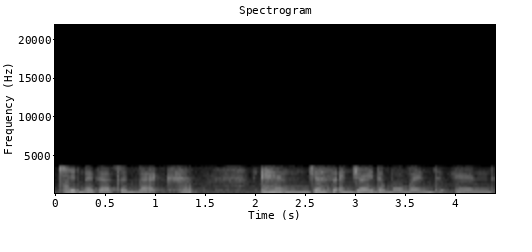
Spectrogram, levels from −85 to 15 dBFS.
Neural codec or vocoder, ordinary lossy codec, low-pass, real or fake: none; none; 3.6 kHz; real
